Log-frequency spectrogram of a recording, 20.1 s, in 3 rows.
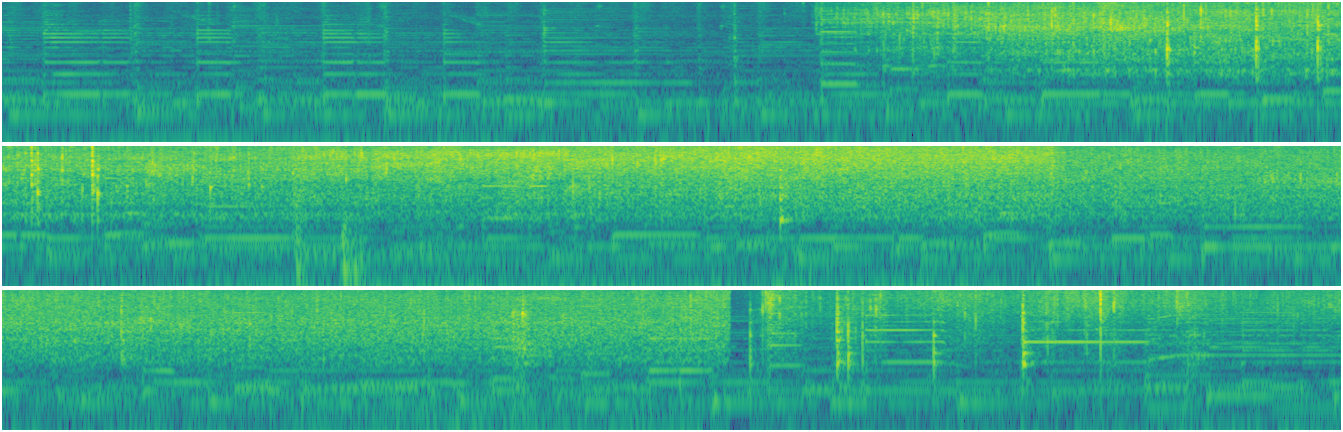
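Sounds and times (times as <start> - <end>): meat sizzling in frying pan: 4.1 - 20.0.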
